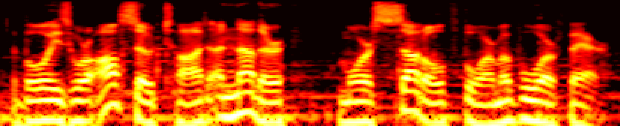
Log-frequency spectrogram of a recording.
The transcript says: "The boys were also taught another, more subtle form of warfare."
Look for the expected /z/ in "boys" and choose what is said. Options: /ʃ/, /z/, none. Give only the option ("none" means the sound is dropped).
/z/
